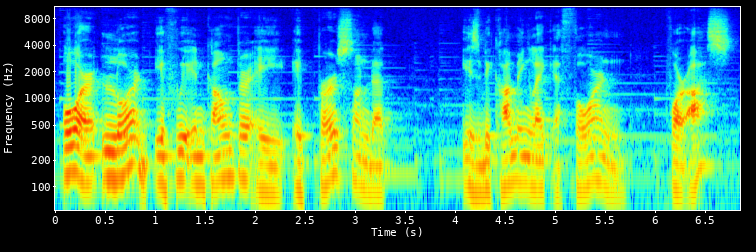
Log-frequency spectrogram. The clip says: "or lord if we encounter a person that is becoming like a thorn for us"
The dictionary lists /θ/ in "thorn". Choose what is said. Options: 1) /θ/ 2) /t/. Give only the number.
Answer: 1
